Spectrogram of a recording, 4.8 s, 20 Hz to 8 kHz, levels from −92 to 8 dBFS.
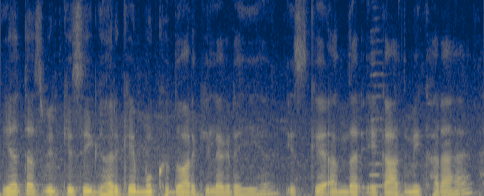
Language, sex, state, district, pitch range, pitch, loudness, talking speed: Hindi, male, Jharkhand, Ranchi, 110-120 Hz, 115 Hz, -18 LUFS, 220 wpm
